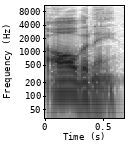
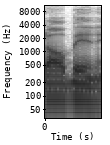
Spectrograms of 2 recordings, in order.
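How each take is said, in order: First: Albany as AWL-buh-nee, stress on the first syllable; outsiders' pronunciation. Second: Albany as all-BINNY, stress on the second syllable; local pronunciation. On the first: Guest showing how other people say it, outsiders' pronunciation. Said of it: "other people would call it". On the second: Guest showing how locals say it, local pronunciation. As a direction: say Albany the South Georgia way, "all-BENNY". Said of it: "But we call it". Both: Shown as a demonstration.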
